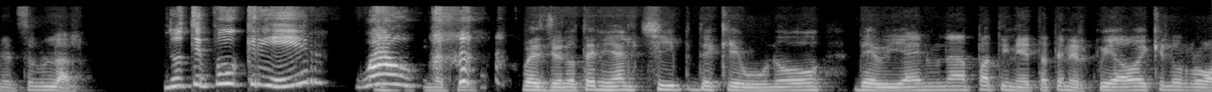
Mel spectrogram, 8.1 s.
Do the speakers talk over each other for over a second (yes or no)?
no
